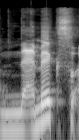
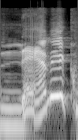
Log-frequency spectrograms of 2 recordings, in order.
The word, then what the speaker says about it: Namek: Nemics. I was like, what the fuck is a Nemic? And then I looked at the subtitles, that's how they pronounce Namek.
